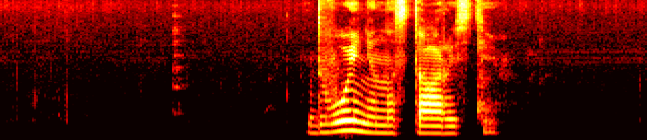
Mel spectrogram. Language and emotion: Russian, sad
